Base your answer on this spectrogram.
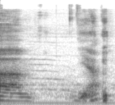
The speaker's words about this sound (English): Cats are meowing. Why are you mad?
